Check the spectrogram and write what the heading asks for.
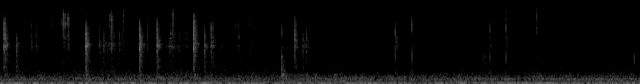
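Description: Eurasian red squirrel cracking and nibbling seeds: a quick run of small, crisp clicks and cracks, dense for the first three seconds and then scattered, over a low steady hum.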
